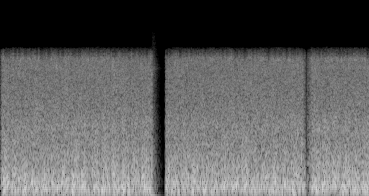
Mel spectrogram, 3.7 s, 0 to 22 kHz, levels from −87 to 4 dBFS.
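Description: From 0.47 s to the end, an echo canceller likely mistook this talker for loudspeaker echo while the far side was also speaking. This is speech suppressed in double talk: the speech dips repeatedly, at worst by about 40 dB, thinning and breaking into pieces.

From 1.51 to 1.66 s, a burst of packet loss left the receiver without audio, so it stretched the last sound for about 130 ms, fading it, then about 30 ms of silence. About 140 ms of speech is missing when playback resumes.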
